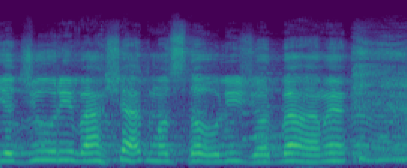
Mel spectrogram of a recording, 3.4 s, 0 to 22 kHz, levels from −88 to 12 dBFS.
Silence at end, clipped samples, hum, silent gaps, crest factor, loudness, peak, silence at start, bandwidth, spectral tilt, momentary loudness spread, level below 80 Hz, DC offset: 0 s; under 0.1%; none; none; 18 dB; -24 LUFS; -6 dBFS; 0 s; 14 kHz; -3 dB/octave; 4 LU; -74 dBFS; under 0.1%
